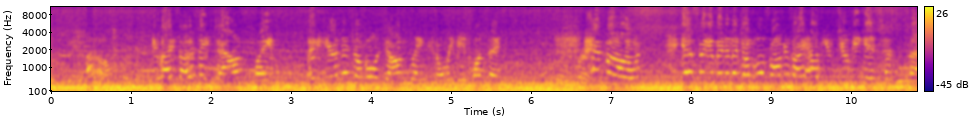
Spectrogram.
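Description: A tour boat's motor running with a steady low hum beneath voices on board.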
